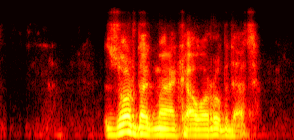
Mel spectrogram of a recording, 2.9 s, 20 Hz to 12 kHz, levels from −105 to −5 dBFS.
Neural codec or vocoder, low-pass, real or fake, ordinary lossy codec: codec, 16 kHz, 4.8 kbps, FACodec; 7.2 kHz; fake; Opus, 16 kbps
